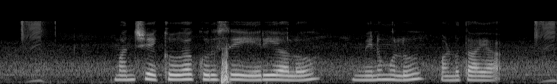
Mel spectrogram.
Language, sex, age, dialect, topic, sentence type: Telugu, female, 25-30, Utterandhra, agriculture, question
